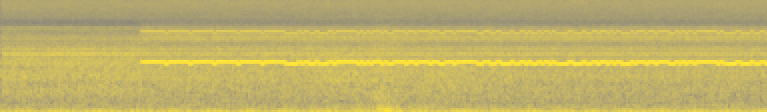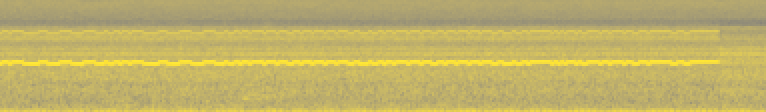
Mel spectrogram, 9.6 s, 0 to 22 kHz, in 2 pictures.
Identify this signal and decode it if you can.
RTTY (50 baud, 170 Hz shift), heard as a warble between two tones, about 2200 Hz centre, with radio static, room echo and the noise of a residential street. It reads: YB2I DE JH4E 599 599 1017 1017 YB2I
